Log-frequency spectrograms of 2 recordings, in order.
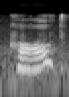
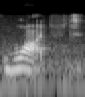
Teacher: try saying the words hold and you can feel the vibration while if you say the word watched you will not feel the vibration here in your neck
